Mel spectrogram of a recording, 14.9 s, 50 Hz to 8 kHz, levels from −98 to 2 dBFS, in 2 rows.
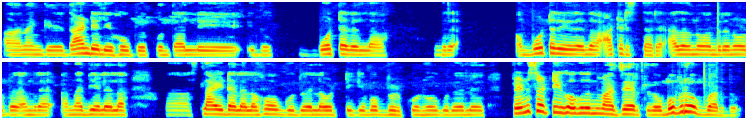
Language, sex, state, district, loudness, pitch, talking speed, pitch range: Kannada, female, Karnataka, Dakshina Kannada, -18 LUFS, 185 Hz, 145 wpm, 180-200 Hz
